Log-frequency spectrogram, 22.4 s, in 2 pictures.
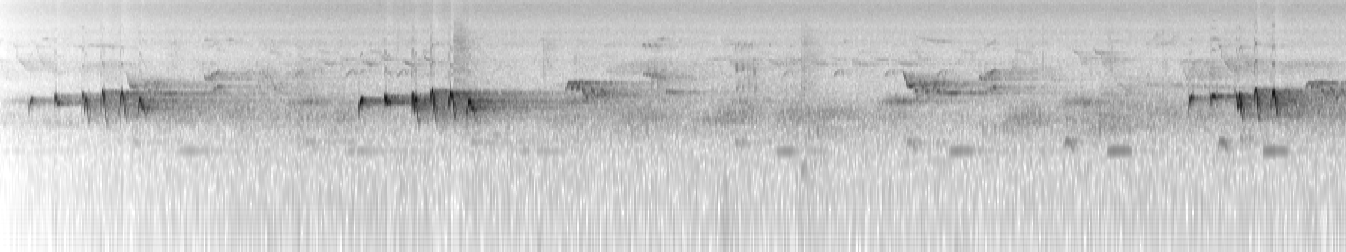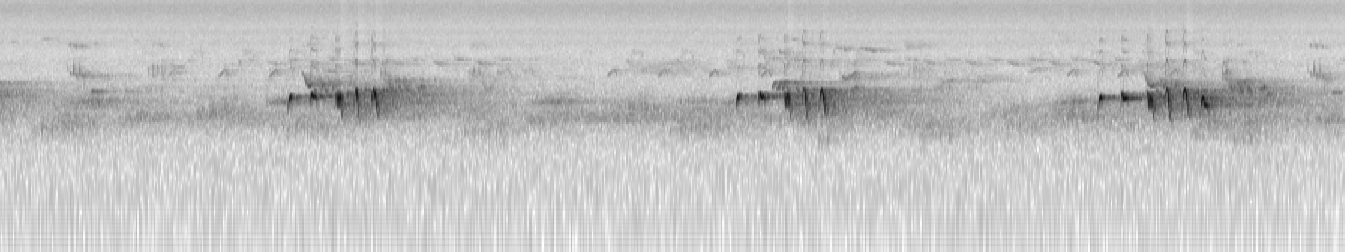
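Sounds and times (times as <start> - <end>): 
bird: 0.0 - 22.4.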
